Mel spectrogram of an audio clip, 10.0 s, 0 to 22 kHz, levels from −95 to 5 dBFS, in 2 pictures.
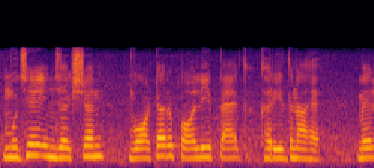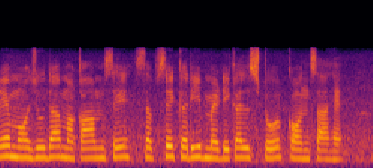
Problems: none marked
